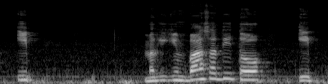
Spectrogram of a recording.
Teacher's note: P sound po pag nasa ilalim. So, wala na pong aspiration yung tunog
